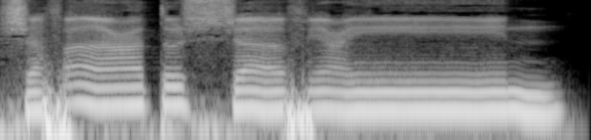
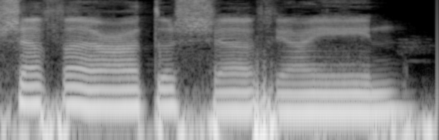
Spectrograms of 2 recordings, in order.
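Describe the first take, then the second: First: The final long vowel is held for four counts. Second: The final long vowel is held for two counts. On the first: "empat harokat" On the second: "dua harokat"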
